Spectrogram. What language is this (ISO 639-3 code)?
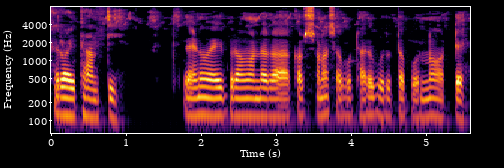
ori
